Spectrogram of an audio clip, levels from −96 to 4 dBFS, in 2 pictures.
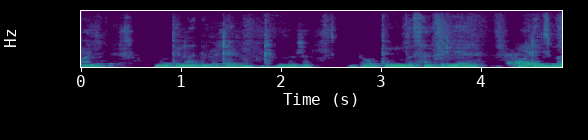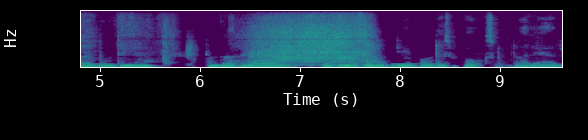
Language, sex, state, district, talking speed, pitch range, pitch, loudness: Marwari, male, Rajasthan, Nagaur, 125 wpm, 120-125 Hz, 120 Hz, -41 LUFS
